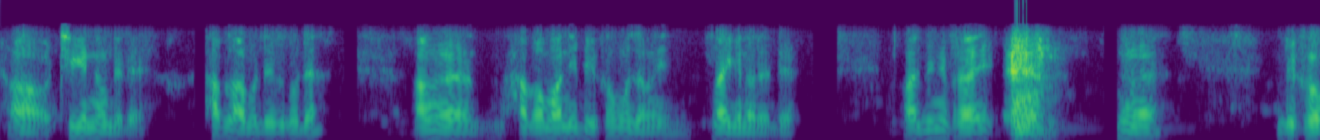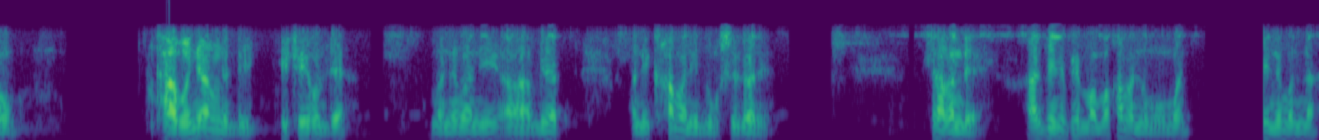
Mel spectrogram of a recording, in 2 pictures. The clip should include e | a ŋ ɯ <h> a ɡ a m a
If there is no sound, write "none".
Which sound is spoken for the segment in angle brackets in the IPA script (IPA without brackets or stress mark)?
h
